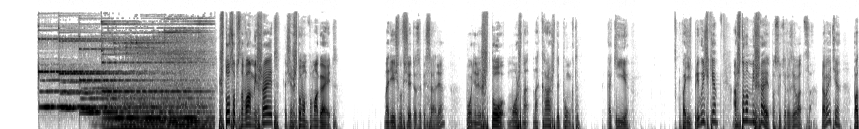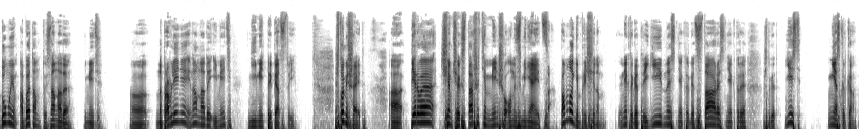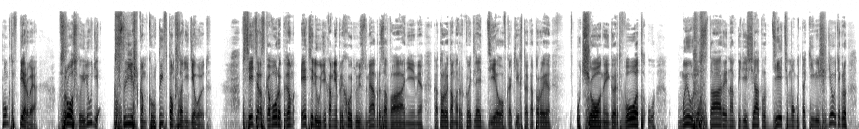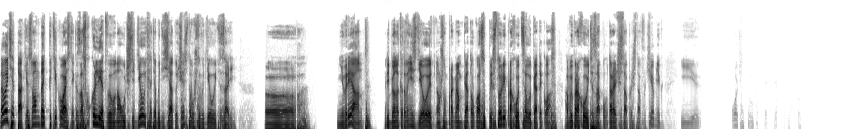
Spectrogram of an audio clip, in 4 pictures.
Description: Аудиокнига Что мешает развитию?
